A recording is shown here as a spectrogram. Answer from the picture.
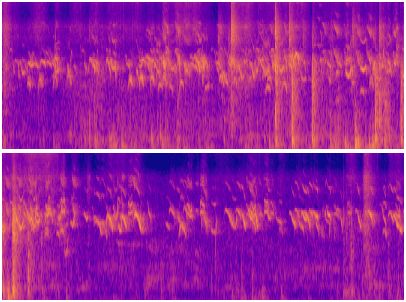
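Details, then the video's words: A brood of Silkie chicks keeps up continuous high, thin peeps, many voices at once, with scuffling and tapping noises through the middle stretch. "Цыплята шелковые"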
